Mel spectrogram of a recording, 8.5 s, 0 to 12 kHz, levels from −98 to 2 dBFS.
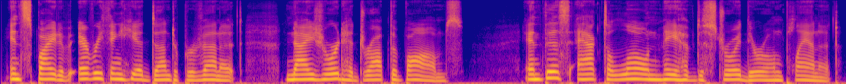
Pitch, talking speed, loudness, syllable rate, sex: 185 Hz, 175 wpm, -17 LUFS, 5.1 syllables/s, female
